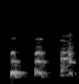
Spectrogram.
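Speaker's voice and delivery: high, light laugh; story laughter. Acted. Reader laughs along with children at the banana joke, high laughter. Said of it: "laughing along with your children".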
